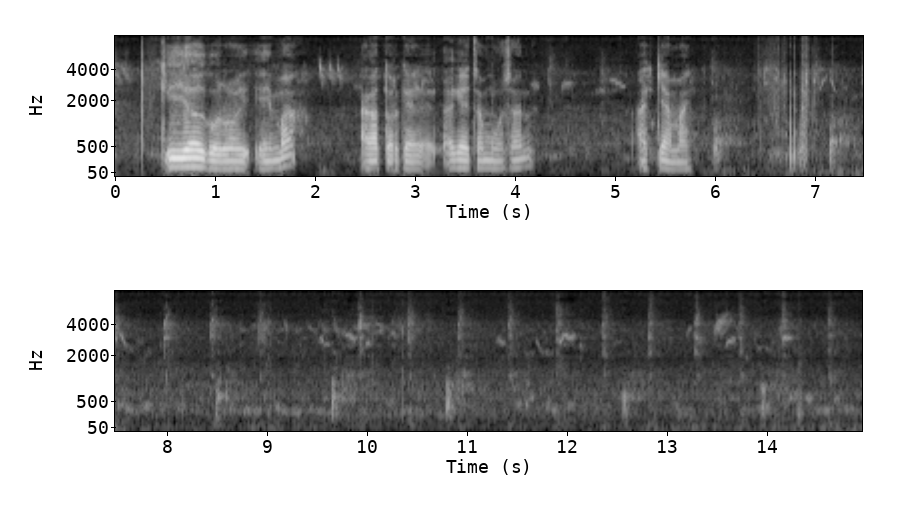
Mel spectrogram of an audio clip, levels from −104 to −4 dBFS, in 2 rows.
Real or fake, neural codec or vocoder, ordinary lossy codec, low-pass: fake; codec, 16 kHz, 16 kbps, FunCodec, trained on LibriTTS, 50 frames a second; none; none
